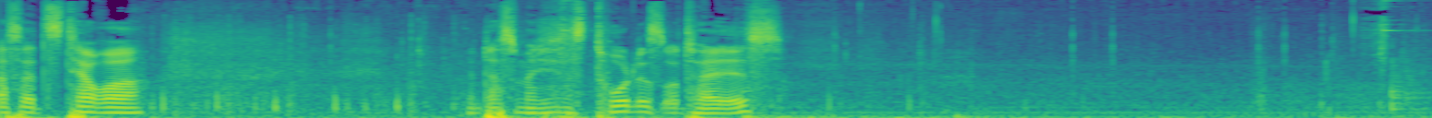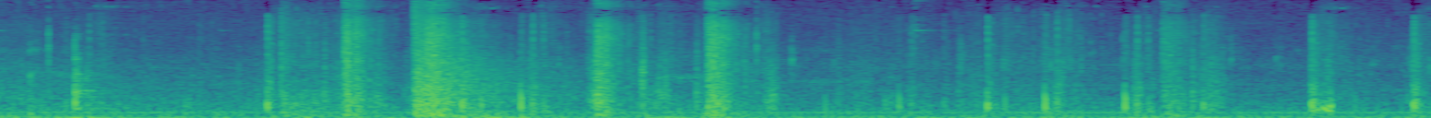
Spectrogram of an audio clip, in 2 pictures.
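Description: Footsteps patter quickly across hard ground.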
